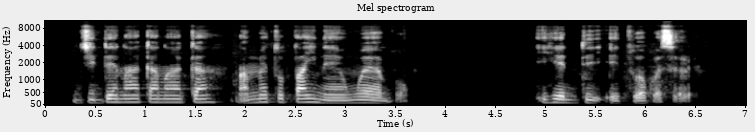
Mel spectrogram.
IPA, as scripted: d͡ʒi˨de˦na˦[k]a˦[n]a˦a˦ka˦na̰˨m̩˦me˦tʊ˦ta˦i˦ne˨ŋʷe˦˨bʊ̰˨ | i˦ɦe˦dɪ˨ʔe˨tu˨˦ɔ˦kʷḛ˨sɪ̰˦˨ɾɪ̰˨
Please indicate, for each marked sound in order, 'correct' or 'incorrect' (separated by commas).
correct, correct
